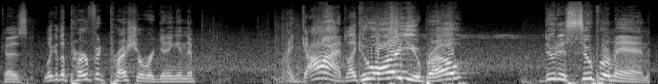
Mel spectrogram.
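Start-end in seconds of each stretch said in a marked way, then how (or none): 2.8-6.5 loud, high yell of disbelief; loud disbelieving gamer shout; incredulous shout. Real, not acted. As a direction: yell at the screen. Opponent breaks free again.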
